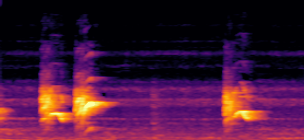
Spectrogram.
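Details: A konin bird calls at night with a rapid doublet of harsh, high downslurred notes, then one more after a brief pause.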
